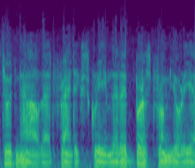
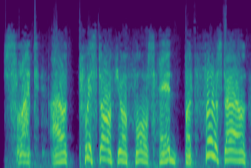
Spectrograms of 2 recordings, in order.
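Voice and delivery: much higher, louder, slow menacing rage; furious priest; 10 semitones higher, 4 dB louder than usual. Acted. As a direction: threaten her like a striking cobra. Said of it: "his voice hissed like a cobra".

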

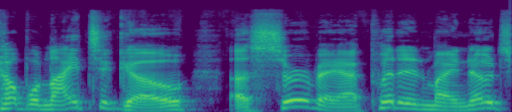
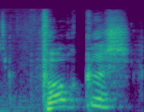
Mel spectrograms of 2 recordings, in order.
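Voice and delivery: "Focus" lifted much higher, rising; emphatic word; 10 semitones higher than usual. Real, not acted. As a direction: hit "Focus" high and hold it. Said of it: "listen to me".

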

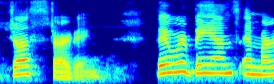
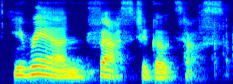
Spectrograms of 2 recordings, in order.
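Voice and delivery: plain reading voice

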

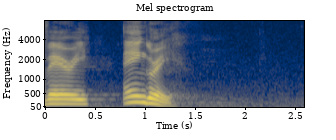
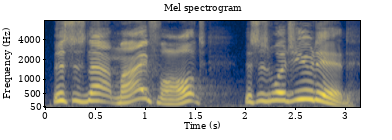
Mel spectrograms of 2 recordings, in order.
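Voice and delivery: voicing Cain; 6 semitones higher than usual. Cain voiced blaming God.

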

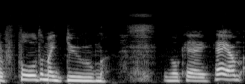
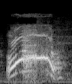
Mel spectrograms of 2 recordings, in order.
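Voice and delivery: scream; 6 dB louder than usual. Real, not acted. Spider attacks, scream.

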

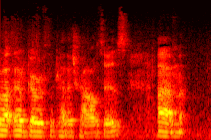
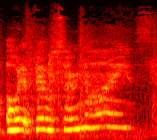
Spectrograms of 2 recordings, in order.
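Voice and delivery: high, slow, drawn-out delight; a high, slow coo of real delight; slower than usual. Real, not acted. Feeling the fabric.

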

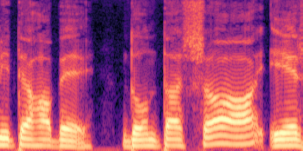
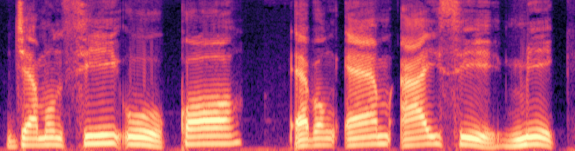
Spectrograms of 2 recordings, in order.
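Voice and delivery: slow syllables; slower than usual. Shown as a demonstration. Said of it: "দুটি syllable পাচ্ছি".

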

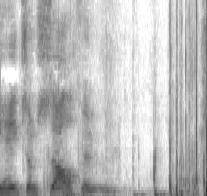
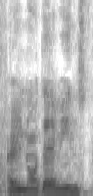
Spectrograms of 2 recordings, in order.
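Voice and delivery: ordinary talk, nothing marked

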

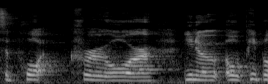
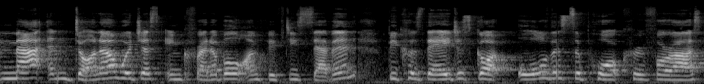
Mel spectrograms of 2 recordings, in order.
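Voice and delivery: ordinary talk, nothing marked

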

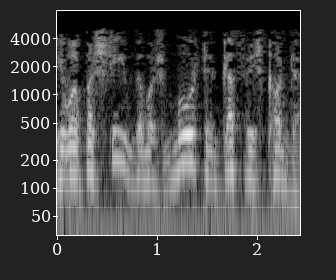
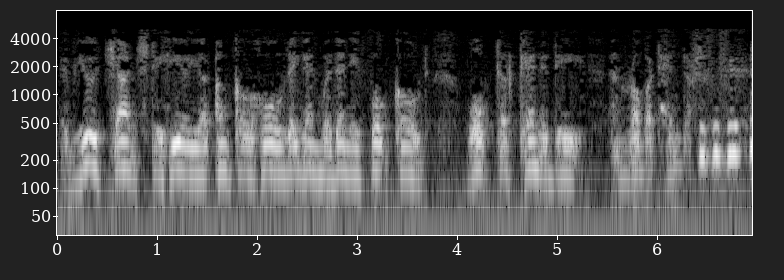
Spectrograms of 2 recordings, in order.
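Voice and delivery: ordinary delivery

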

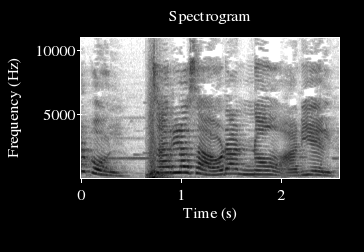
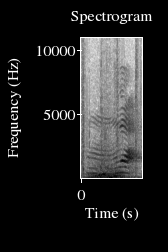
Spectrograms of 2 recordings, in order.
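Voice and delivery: blown kiss; 3 semitones higher, 6 dB louder than usual. Acted. Blows a kiss to viewers.

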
